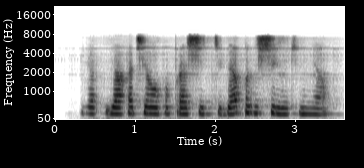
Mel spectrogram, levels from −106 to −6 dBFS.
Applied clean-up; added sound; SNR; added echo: neural mask model DeepFilterNet 3.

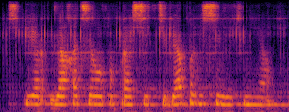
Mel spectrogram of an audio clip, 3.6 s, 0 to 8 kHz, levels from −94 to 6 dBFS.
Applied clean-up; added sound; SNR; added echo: neural separator model SepFormer DNS4.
